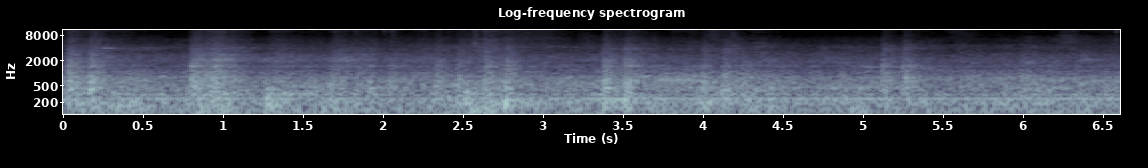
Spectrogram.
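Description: Passenger train running at speed, heard from inside the driver's cab: a continuous rumble with a steady hum, and irregular clacks of the wheels over the rail joints.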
